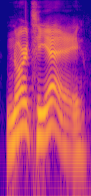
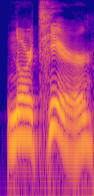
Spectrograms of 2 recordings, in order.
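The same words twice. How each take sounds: First: The name is said with a French-style pronunciation. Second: The name is said with an English-style pronunciation. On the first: The speaker calls it right. "Nortier would be correct" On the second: The speaker calls it wrong. "every French person on the planet is is going to spit at at that pronunciation because that's not right"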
